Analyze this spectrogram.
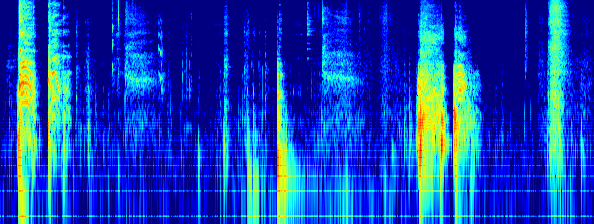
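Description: coughing and throat clearing

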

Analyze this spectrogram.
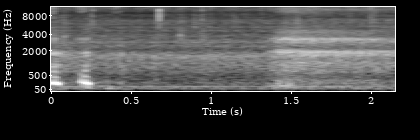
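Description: rain falling

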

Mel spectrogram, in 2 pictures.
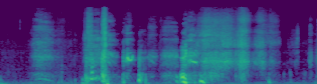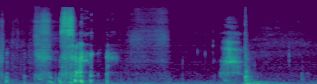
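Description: blowing nose

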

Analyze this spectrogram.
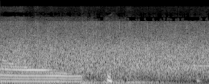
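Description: applause sound effect

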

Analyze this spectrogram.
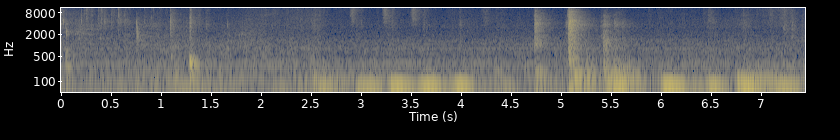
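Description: door being closed

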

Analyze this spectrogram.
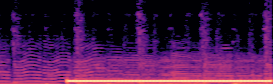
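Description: telephone dial tone

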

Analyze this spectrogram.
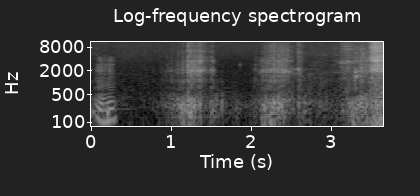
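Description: crunching on goldfish crackers

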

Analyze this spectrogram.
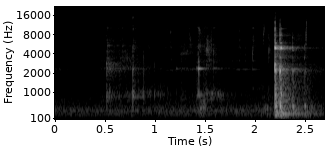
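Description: glasses clinking

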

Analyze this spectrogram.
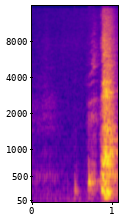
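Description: sneeze

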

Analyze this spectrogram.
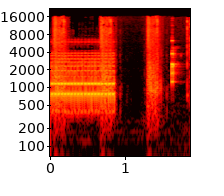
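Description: telephone bell ringing

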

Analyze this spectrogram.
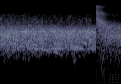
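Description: applause

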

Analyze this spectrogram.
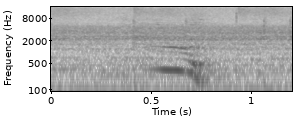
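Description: cat meowing

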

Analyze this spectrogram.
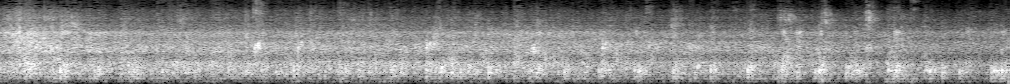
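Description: audience applause

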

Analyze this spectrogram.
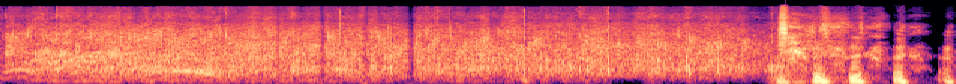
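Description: audience clapping

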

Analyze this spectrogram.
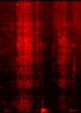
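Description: chewing and crunching food

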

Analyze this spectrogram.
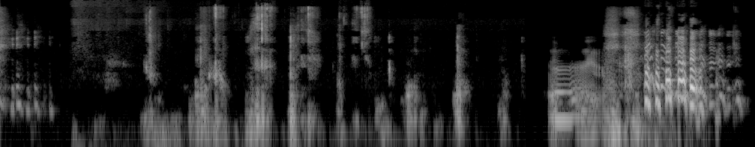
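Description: crunching and chewing food

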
